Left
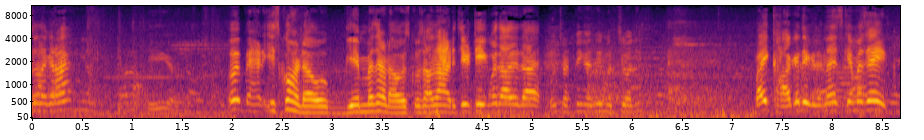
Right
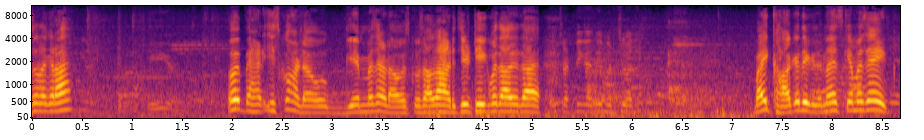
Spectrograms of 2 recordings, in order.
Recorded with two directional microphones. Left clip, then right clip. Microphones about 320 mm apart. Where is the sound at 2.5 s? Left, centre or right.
Centre.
